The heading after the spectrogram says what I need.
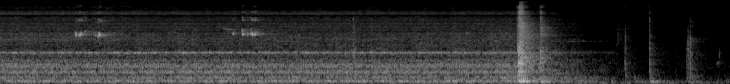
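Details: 1967 Logan model 1875 lathe on a Phase-a-matic static single-to-three-phase converter at 240 V, auto-feed test with the clutch handle engaging then disengaging the feed: a steady mechanical hum and faint constant whine, then a clunk on disengaging. Smooth, normal running.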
